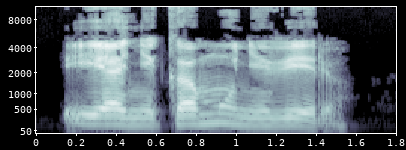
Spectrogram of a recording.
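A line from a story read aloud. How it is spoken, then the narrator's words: Calm retort. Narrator (Russian): спокойно парировал Тир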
